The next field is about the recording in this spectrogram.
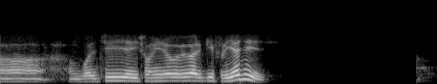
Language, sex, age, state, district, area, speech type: Bengali, male, 30-45, West Bengal, Kolkata, urban, conversation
